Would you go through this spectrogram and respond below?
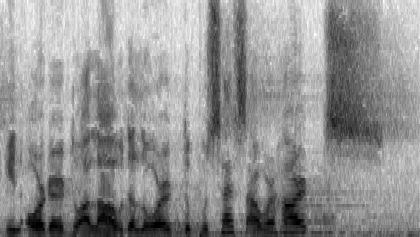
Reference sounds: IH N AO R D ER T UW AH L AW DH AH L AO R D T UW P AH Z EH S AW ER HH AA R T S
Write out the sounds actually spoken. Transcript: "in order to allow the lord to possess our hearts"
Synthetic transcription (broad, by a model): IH N AO R D ER T UW AH L AW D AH L AO R D T UW P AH S EH S AW ER HH AA R T S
